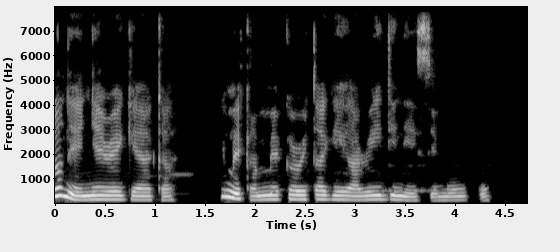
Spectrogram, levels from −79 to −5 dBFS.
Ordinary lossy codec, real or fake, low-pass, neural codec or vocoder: none; real; none; none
